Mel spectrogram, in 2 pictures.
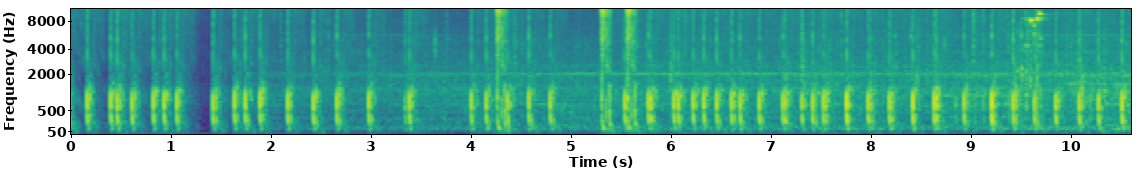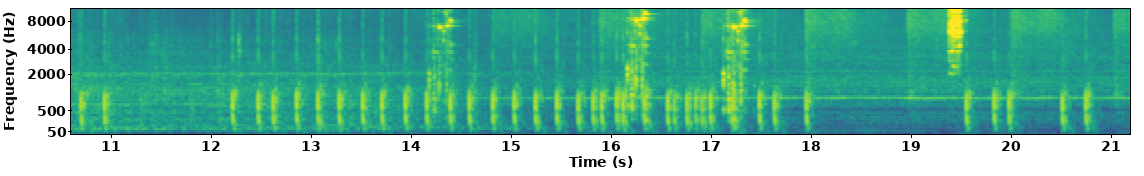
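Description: Footsteps tread quickly and steadily on stone paving.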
